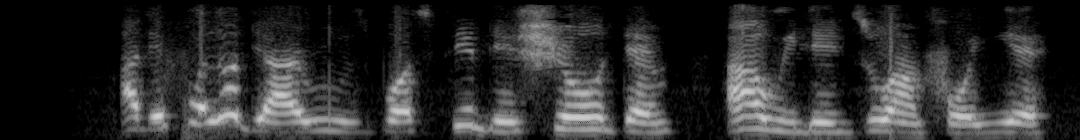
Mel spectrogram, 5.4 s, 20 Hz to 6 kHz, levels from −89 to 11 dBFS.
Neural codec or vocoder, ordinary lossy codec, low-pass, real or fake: none; MP3, 32 kbps; 5.4 kHz; real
